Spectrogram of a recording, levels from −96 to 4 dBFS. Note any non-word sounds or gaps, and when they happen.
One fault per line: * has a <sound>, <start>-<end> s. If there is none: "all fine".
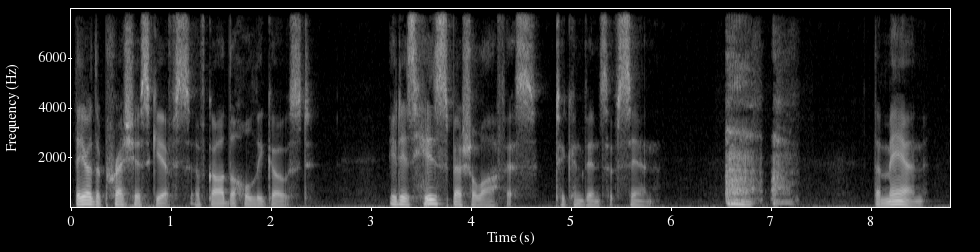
* has a throat clearing, 6.5-7.3 s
